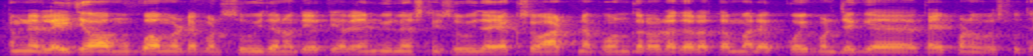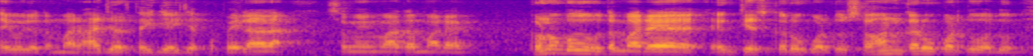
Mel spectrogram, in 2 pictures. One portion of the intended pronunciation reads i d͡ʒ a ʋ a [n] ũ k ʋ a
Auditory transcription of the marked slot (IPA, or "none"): m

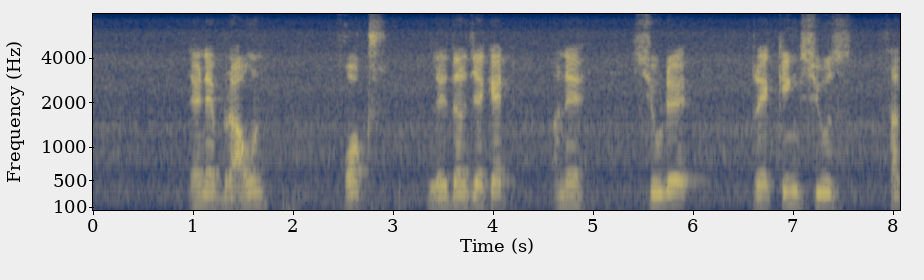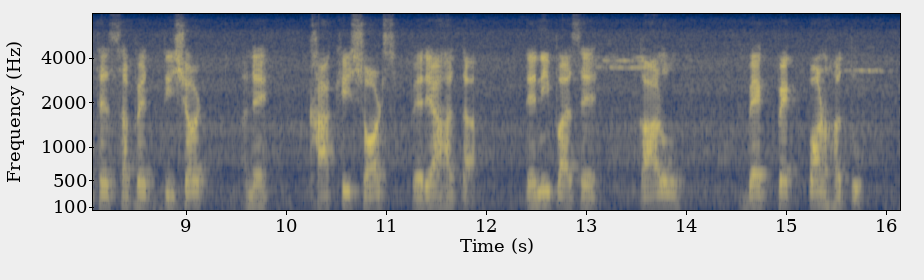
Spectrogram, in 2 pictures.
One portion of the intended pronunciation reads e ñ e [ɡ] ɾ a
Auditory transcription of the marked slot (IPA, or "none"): b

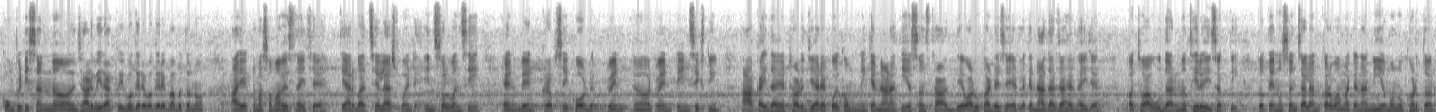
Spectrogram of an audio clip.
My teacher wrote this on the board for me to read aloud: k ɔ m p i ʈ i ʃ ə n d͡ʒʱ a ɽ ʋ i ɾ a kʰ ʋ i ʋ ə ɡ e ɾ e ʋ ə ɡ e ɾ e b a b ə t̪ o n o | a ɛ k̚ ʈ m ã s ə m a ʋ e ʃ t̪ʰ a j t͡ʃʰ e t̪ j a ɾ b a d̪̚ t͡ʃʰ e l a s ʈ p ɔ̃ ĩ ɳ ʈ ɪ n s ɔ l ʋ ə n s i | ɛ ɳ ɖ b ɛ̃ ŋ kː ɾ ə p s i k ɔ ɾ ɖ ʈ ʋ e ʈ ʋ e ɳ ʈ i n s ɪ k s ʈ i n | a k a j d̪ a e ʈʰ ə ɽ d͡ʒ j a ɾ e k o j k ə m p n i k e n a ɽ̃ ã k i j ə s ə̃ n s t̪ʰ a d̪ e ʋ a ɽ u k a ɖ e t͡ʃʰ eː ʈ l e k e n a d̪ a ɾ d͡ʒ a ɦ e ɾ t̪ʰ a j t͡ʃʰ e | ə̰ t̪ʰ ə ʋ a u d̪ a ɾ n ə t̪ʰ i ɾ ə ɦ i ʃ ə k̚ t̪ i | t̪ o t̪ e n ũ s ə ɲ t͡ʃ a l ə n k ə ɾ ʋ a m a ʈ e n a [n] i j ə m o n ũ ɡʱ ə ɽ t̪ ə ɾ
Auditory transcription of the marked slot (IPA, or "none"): n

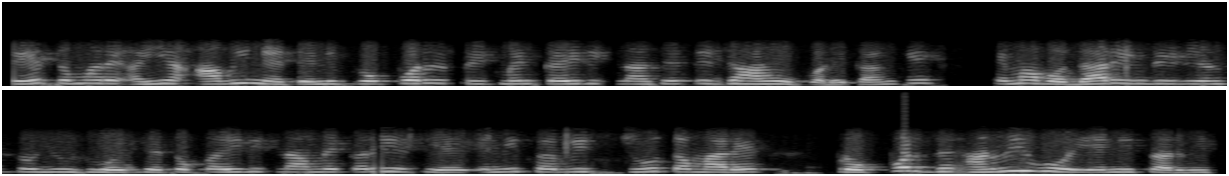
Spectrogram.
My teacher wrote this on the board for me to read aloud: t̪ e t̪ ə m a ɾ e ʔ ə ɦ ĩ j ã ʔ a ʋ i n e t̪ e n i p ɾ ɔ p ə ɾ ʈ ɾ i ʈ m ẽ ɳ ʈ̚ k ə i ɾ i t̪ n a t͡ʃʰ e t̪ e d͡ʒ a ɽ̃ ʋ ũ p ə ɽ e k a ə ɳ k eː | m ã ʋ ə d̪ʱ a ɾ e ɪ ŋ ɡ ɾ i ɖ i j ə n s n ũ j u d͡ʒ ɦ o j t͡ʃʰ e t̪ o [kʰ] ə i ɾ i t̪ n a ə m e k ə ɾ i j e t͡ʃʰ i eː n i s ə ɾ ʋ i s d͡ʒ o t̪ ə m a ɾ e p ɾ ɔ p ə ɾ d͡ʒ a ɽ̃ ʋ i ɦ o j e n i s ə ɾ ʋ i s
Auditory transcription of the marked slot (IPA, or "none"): k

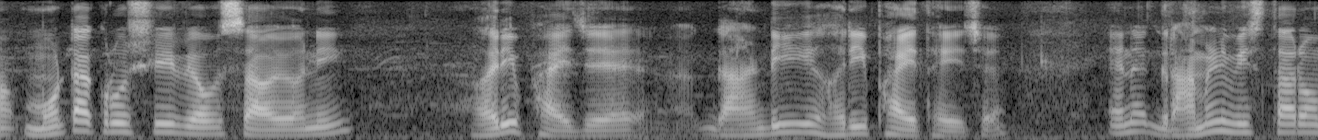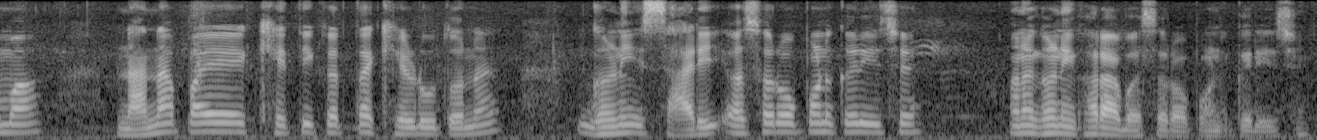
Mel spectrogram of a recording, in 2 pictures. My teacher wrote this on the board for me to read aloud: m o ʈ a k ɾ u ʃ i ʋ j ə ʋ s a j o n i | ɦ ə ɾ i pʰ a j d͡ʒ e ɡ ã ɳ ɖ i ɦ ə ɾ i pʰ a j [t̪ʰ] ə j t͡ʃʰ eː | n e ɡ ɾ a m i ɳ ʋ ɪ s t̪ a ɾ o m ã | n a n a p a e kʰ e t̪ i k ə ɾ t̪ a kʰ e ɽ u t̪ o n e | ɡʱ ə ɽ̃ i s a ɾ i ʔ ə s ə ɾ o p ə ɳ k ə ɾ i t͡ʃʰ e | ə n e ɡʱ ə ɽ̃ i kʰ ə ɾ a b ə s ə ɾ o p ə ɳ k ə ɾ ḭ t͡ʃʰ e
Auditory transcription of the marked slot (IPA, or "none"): t̪ʰ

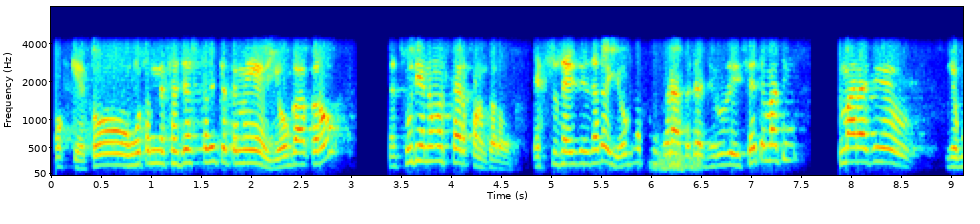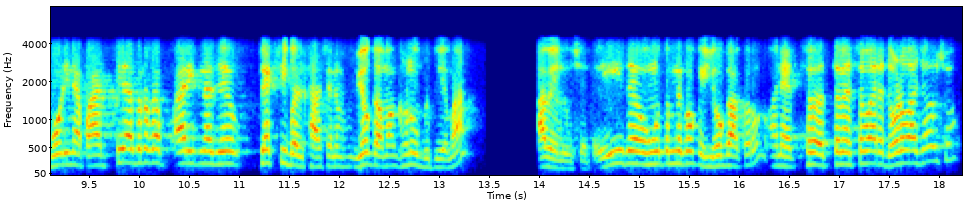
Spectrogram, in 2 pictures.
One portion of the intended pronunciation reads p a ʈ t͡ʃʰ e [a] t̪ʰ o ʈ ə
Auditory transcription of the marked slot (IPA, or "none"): a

